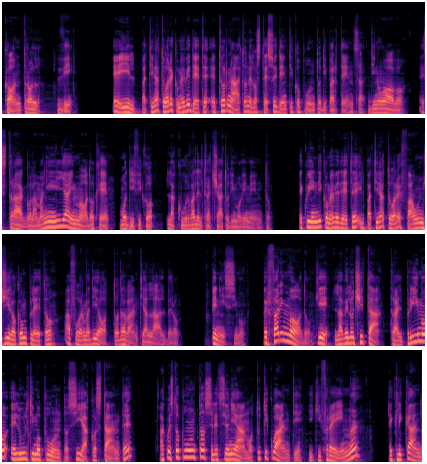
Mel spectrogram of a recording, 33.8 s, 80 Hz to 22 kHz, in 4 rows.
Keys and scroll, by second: 1.1 super+v.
